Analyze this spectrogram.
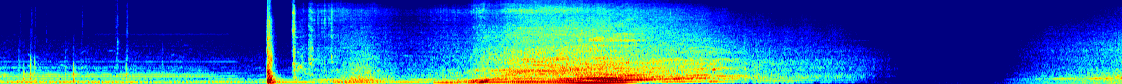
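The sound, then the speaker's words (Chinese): A car drives away from a boutique toward an apartment. A sharp click comes first, then a low, rushing engine rumble swells to a peak and fades into silence before a quieter rumble returns. “离开精品店，金枝开车送惠里回到他的公寓”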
